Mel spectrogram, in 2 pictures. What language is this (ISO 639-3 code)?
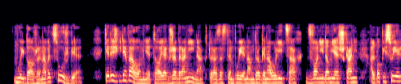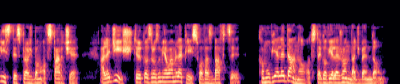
pol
